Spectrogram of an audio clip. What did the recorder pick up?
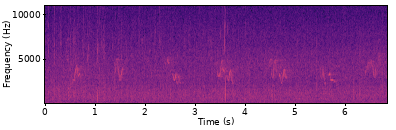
Red-eyed Vireo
